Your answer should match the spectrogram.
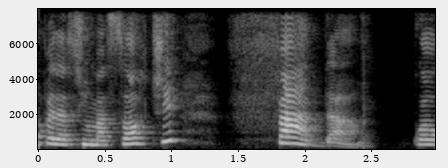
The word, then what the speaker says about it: fada: falei da sorte Ufa então esta palavra fada ela também é paroxítona por quê Porque a sílaba mais forte o a sílaba tônica da palavra fada é justamente a penúltima sílaba não é a última que a última e da então é a penúltima certo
